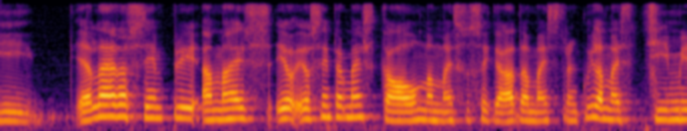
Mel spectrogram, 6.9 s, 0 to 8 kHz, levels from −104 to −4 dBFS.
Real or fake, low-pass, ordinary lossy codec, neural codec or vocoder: fake; 7.2 kHz; none; vocoder, 22.05 kHz, 80 mel bands, WaveNeXt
